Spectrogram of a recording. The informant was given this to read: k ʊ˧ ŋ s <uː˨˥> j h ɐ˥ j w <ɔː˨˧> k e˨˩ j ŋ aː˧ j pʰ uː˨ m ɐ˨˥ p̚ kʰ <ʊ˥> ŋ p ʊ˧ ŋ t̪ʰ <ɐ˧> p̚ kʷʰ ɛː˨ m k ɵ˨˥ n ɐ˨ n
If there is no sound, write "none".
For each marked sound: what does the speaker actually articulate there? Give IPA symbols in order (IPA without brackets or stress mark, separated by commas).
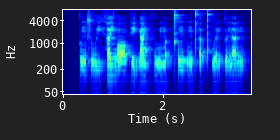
uː˨˥, ɔː˨˧, ʊ˥, ɐ˧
